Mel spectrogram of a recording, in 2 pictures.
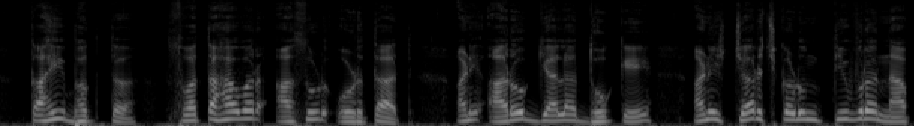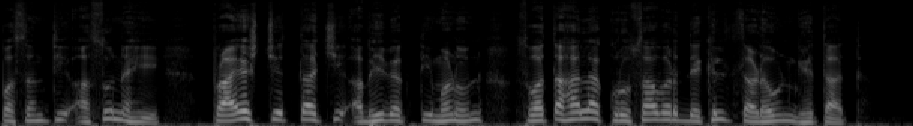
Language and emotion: Marathi, neutral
